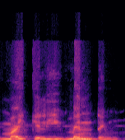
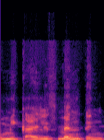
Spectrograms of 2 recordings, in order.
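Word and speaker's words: Michaelis-Menten: y la constante de Michel menten o mikeles menten como ustedes quieran pronunciarlo eh estos Serían como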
